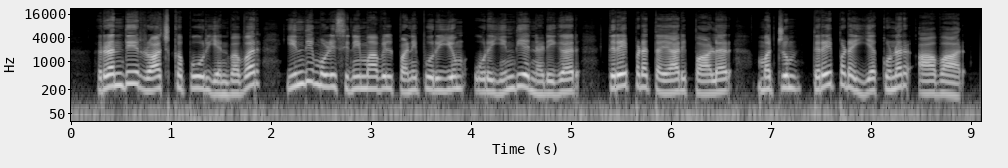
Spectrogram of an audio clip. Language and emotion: Tamil, neutral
